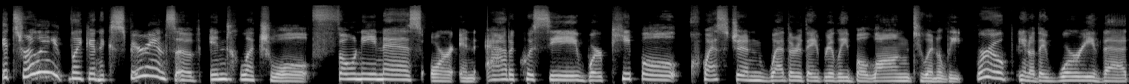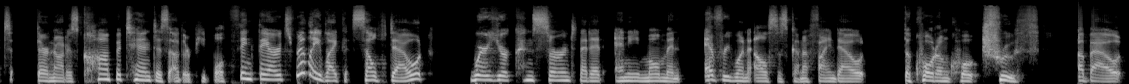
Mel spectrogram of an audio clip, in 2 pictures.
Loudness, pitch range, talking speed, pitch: -19 LUFS, 160-230 Hz, 155 wpm, 190 Hz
